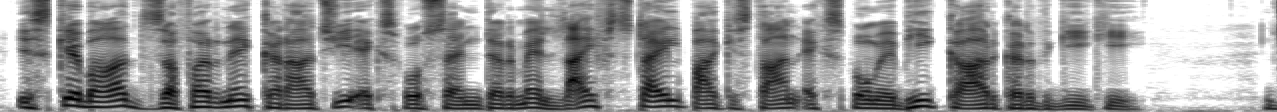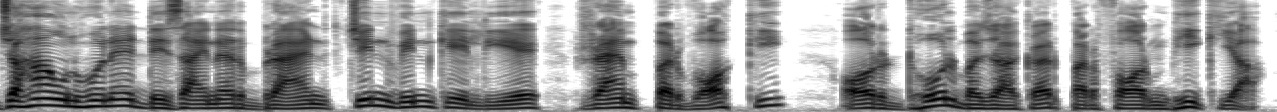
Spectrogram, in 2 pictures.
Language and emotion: Urdu, neutral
